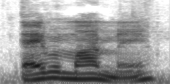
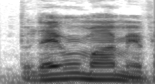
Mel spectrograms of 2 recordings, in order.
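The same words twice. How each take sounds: First: Talking with a mouth full of food; words round a bite of food. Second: Said in the usual way. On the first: Real, not acted. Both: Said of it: "sorry, I speak with my mouth full".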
